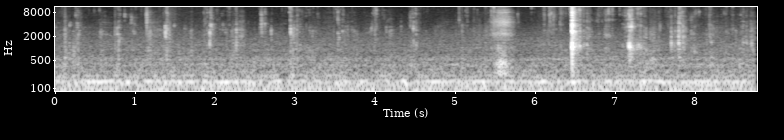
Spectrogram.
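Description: Close-miked biting and chewing of crispy fried chicken wings: a scatter of small crunches and clicks, with one much louder crunch about six and a half seconds in and a smaller one just after.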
